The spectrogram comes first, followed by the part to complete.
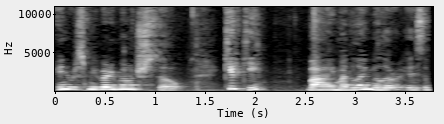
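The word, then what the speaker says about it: Κίρκη: Like, why am I using that pronunciation while I can use the actual pronunciation, which is Kirki?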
